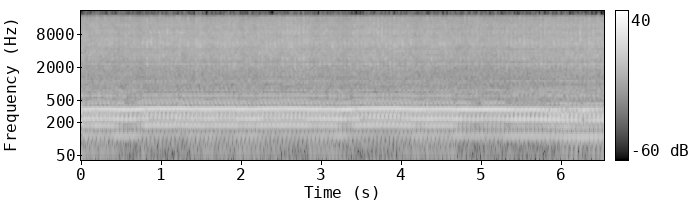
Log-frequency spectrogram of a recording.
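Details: 1977 Yamaha XS750 four-cylinder, first start after 30 years unused, with rebuilt carbs, velocity stacks, new throttle cable, fresh oil, filter, plugs and resistors, fed from an auxiliary fuel tank: steady mid-pitched hum with small rev swells, no knocks or misses; running cleanly.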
